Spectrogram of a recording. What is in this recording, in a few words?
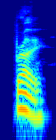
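"bro", Australian English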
